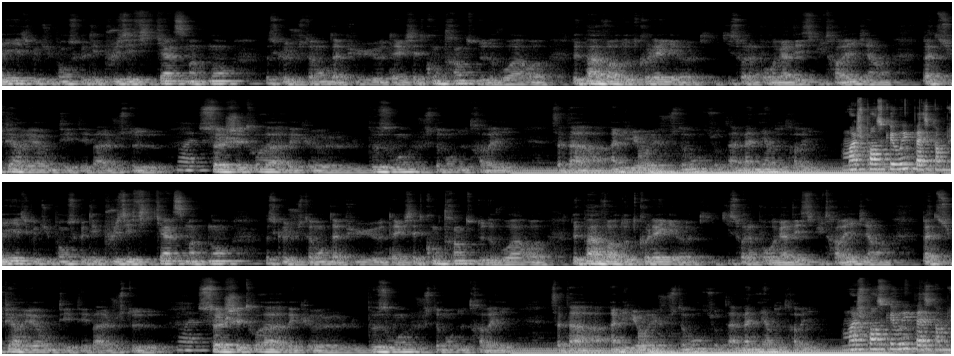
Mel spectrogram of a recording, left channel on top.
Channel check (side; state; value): both; normal; correlation 0.77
